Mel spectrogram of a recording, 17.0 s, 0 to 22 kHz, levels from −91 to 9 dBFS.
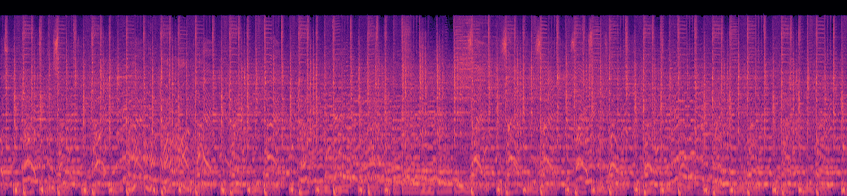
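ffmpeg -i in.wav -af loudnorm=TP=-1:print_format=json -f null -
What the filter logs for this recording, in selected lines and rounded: "input_i" : "-18.5",
"input_tp" : "-3.6",
"input_lra" : "1.2",
"input_thresh" : "-28.5",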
